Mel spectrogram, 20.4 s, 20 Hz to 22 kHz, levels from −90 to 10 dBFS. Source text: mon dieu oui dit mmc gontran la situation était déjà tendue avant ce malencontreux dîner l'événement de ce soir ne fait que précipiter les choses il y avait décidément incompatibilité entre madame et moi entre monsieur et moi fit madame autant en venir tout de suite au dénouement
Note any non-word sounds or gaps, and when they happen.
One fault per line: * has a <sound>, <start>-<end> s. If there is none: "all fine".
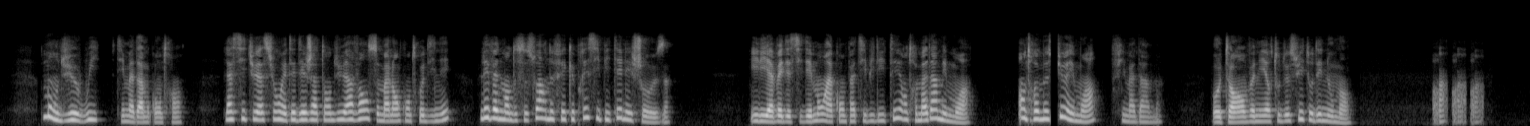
* has a dropout, 14.0-14.1 s
* has a laugh, 19.1-19.8 s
